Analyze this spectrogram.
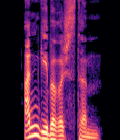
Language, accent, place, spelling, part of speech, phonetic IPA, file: German, Germany, Berlin, angeberischstem, adjective, [ˈanˌɡeːbəʁɪʃstəm], De-angeberischstem.ogg
- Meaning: strong dative masculine/neuter singular superlative degree of angeberisch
